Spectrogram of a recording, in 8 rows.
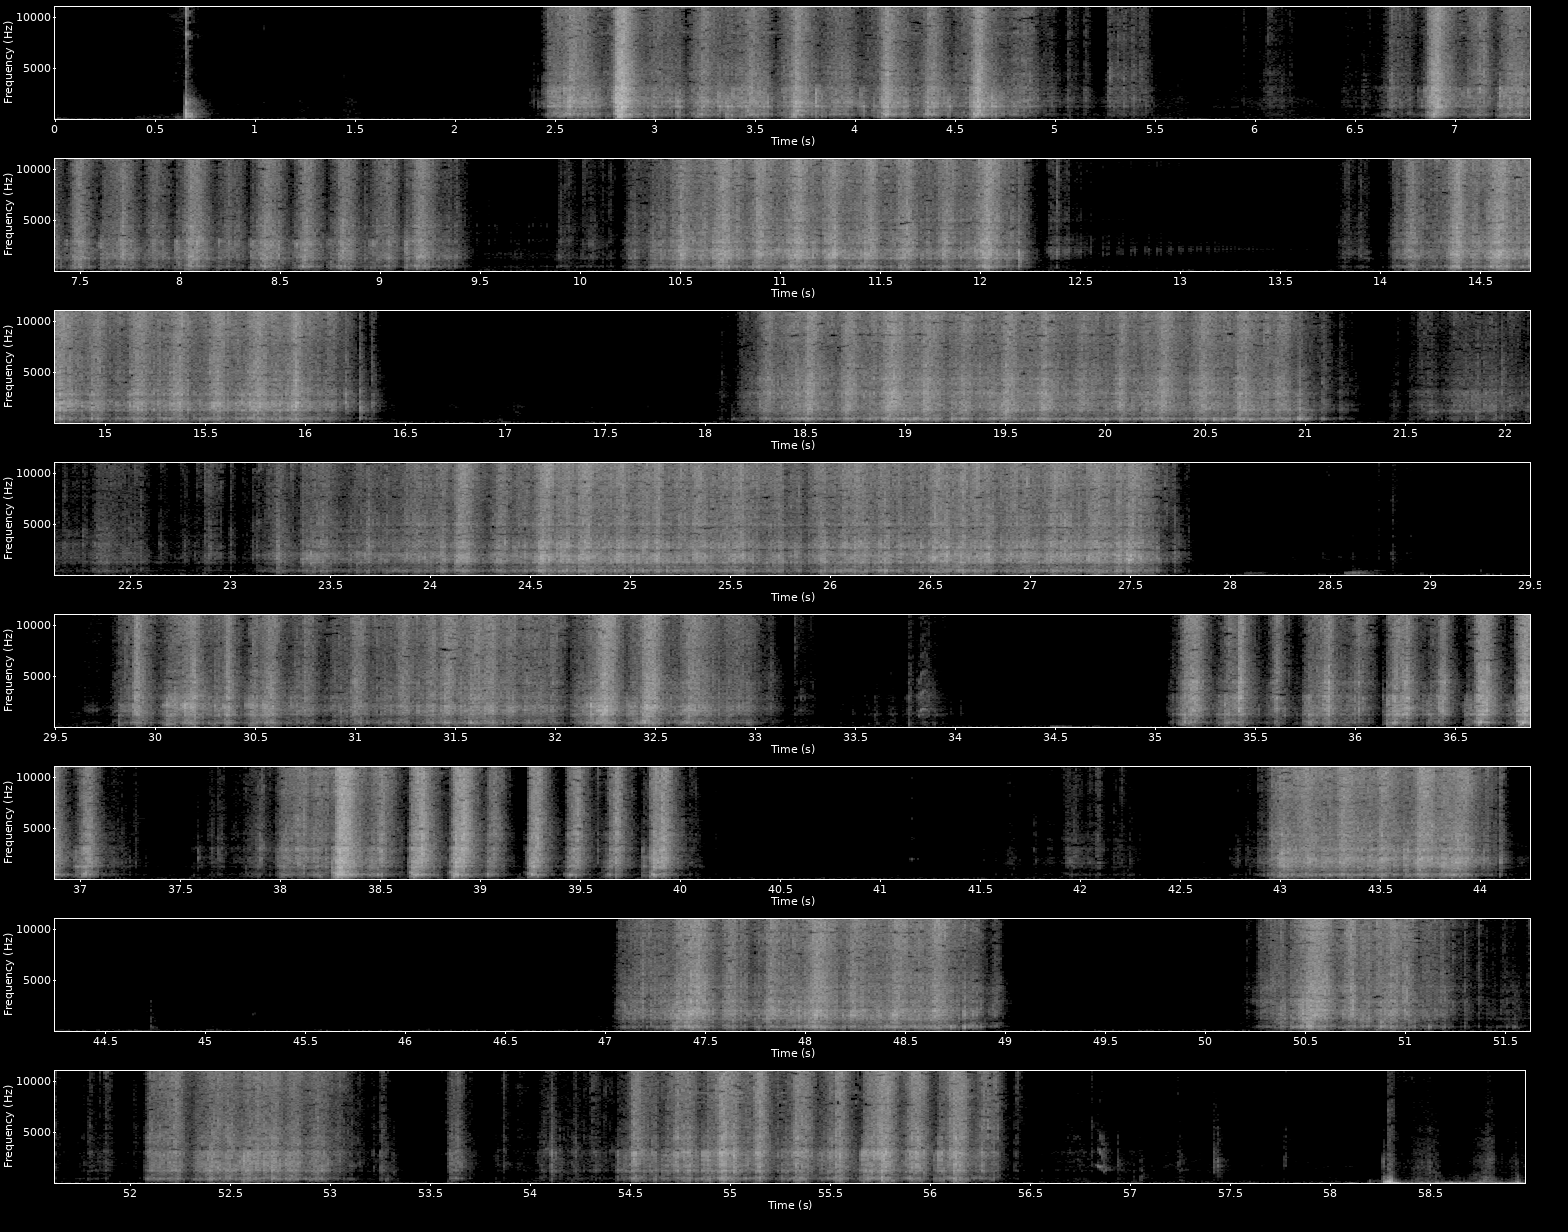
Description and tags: money shaken in bucket
Change shaken in a bucket. Perfect if you need a charity sfx. Recorded with a Zoom H1. Neutral background.
Money, shake, bucket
